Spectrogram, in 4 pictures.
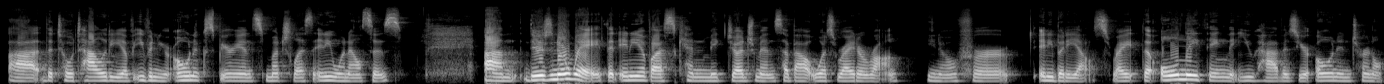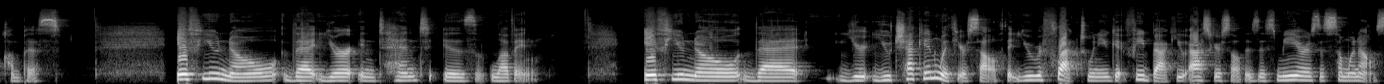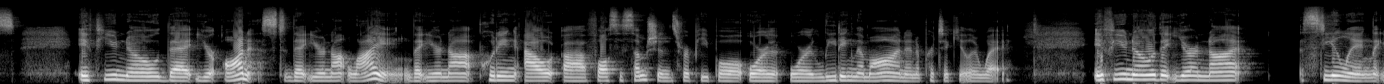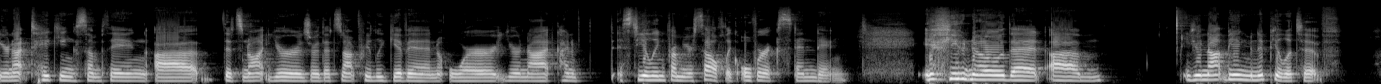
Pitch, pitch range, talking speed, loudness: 175 Hz, 165-200 Hz, 165 wpm, -13 LUFS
